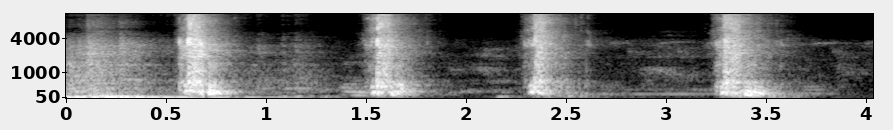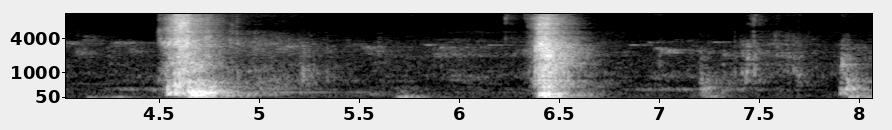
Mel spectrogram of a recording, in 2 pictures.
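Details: Dog indoors giving a run of about six sharp sneezes, at most about half a minute apart; owner notes this is new; repeated sneezing.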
